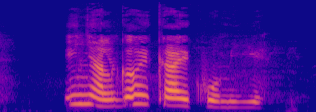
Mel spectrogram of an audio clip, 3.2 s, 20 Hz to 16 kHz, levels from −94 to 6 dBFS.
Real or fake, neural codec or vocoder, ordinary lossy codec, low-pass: fake; vocoder, 44.1 kHz, 128 mel bands every 256 samples, BigVGAN v2; MP3, 64 kbps; 14.4 kHz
